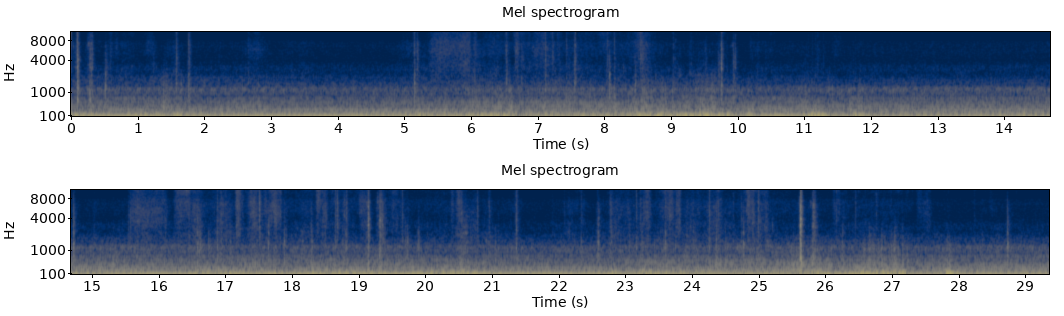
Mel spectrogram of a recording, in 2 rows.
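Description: The 2008 Mercedes-Benz S320 CDI's 3.0 V6 diesel runs at a low, steady rumble, heard from inside the cabin as the car creeps at parking speed. Scattered light clicks and ticks come and go over it.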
